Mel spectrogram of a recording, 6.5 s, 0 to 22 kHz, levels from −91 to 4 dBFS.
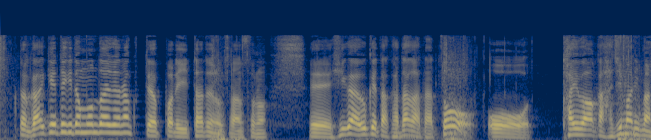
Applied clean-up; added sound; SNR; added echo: neural mask model RNNoise.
